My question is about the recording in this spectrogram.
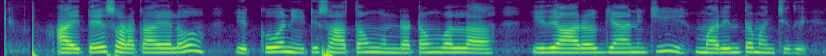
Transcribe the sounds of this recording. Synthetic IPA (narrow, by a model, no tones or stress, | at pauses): ɐjit̪e̞ːsʋɐɾɐkaːjɐlo̞ː | e̞kːuʋɐniːʈisaːt̪ʰɐmuɳɖɐʈɐmʋɐlːɐ | id̪iaːɾoːɡjaːnikimɐɾint̪ɐmɐɲt͡ʃid̪i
